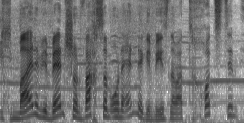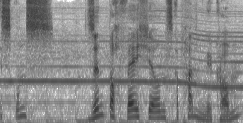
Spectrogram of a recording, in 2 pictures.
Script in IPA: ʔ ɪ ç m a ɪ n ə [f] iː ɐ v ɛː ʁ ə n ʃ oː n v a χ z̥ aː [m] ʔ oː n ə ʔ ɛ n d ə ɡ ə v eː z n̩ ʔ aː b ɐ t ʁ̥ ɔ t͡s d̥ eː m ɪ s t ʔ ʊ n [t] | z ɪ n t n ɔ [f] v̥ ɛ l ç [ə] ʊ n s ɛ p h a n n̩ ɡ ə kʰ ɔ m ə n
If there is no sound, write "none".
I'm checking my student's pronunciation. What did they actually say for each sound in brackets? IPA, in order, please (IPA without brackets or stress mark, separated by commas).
v, m, s, χ, ə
